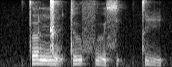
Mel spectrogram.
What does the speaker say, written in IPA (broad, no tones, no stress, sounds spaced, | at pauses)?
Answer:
t̪ ə ŋ͡ǁ ṵ t ɯ f ɯ sʲ | t̪ i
